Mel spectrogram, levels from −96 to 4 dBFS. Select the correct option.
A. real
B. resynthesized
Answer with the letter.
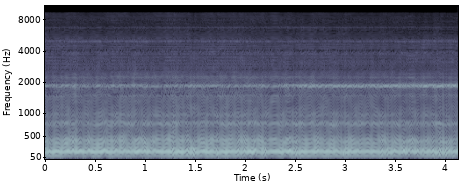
B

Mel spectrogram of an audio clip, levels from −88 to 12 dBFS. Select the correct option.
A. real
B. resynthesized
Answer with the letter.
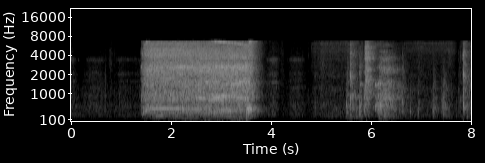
A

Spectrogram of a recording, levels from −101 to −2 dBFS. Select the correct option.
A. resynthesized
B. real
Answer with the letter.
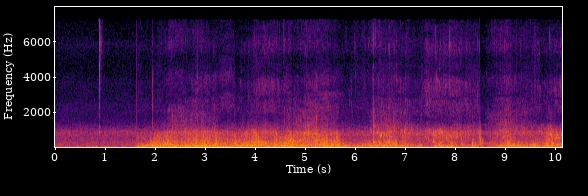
B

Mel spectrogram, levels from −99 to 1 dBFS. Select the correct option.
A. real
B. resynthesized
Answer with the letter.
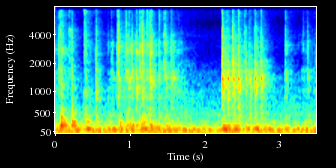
A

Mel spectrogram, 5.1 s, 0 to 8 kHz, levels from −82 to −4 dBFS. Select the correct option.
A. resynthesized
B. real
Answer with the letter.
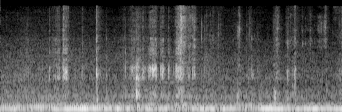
B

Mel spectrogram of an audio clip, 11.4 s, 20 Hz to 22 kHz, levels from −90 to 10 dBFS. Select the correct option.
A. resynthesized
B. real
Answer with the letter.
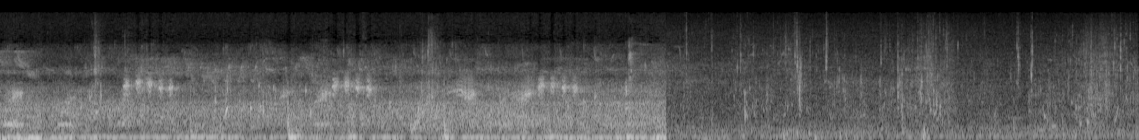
A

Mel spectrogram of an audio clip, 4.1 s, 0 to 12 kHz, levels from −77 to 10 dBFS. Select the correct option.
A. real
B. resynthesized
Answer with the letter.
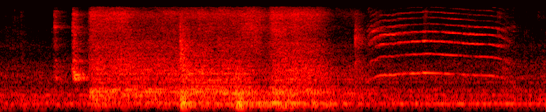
A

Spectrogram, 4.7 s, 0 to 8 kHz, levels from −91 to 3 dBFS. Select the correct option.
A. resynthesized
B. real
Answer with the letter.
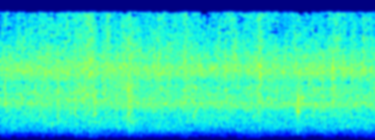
B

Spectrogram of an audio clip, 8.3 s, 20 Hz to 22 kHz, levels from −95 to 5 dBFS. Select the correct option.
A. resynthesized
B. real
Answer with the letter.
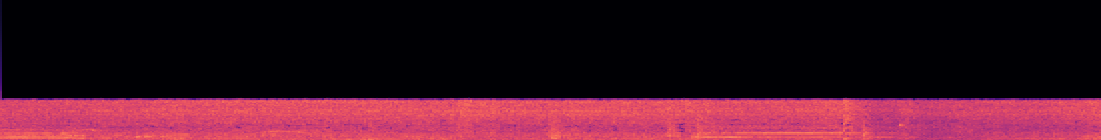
B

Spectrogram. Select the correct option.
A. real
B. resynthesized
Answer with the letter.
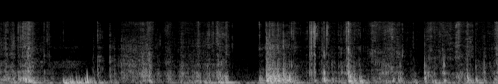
A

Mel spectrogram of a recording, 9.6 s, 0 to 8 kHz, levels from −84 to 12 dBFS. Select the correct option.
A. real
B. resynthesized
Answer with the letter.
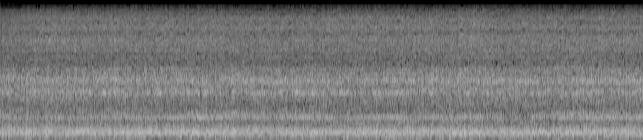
B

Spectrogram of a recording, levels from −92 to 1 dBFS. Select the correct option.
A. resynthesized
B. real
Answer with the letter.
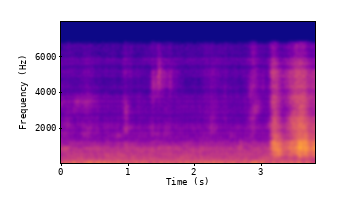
A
